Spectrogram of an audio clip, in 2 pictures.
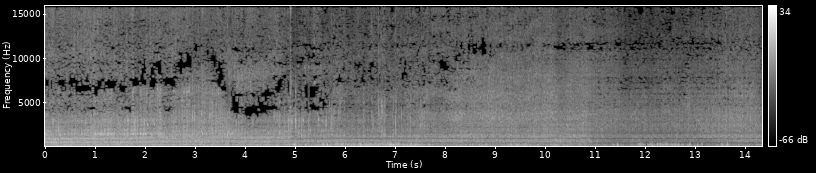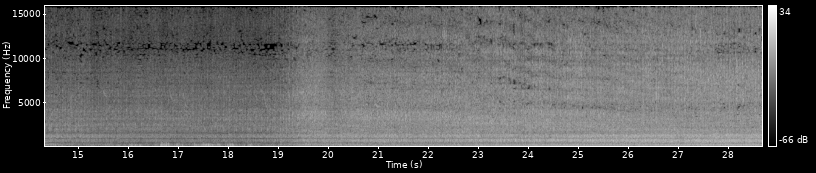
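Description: Mahindra Arjun Nova 605 DI-i tractor's four-cylinder diesel engine running under load while driving a Maschio rotary tiller through dry soil. The sound fades as the tractor moves away across the field, then grows louder again from about two-thirds of the way in as it comes back, its engine note rising near the end.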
